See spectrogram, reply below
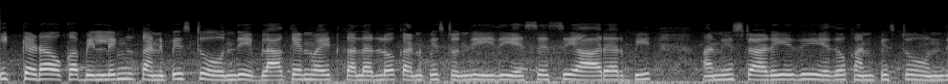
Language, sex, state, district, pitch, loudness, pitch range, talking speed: Telugu, female, Andhra Pradesh, Anantapur, 220 Hz, -17 LUFS, 210-230 Hz, 120 wpm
